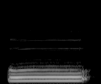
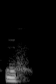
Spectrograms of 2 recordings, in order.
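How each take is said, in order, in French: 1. La voyelle est longue. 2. La voyelle est courte. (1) "avec la prolongation, ça fait OU" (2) "et non pas OU"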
